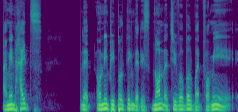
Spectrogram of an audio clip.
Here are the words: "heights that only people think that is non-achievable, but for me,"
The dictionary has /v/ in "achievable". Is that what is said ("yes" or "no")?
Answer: yes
